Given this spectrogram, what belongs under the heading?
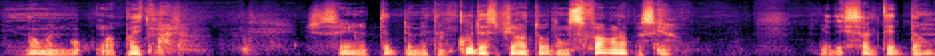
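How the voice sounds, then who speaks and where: Soft-spoken and somewhat breathy, the voice moves at a very fast pace with ordinary pitch variation and long, frequent pauses, recorded dry and close with no echo. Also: man, medium pitch for a man. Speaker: van conversion vlogger. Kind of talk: DIY vlog tutorial. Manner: casual.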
